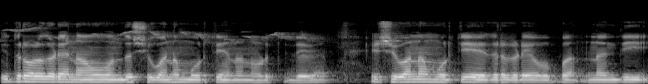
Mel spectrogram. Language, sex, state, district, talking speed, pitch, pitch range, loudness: Kannada, male, Karnataka, Belgaum, 120 wpm, 110 Hz, 105-115 Hz, -15 LUFS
